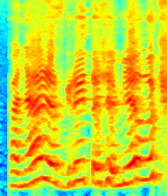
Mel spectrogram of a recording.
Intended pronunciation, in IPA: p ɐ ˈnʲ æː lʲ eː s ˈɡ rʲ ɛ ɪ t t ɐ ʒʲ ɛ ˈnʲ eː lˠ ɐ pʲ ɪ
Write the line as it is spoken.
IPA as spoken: p ɐ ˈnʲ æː lʲ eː s ˈɡ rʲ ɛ ɪ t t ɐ ʒʲ ɛ ˈmʲ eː lˠ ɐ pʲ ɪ

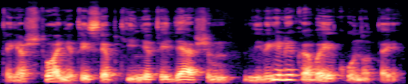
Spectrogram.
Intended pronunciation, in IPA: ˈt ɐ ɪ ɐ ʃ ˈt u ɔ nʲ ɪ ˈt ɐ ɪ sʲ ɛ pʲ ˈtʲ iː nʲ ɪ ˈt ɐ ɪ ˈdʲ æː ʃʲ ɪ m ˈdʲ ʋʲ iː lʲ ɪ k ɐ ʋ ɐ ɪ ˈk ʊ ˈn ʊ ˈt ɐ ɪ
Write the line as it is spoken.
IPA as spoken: ˈt ɐ ɪ ɐ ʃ ˈt u ɔ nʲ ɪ ˈt ɐ ɪ sʲ ɛ pʲ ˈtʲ iː nʲ ɪ ˈt ɐ ɪ ˈdʲ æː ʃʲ ɪ m ˈdʲ ʋʲ iː lʲ ɪ k ɐ ʋ ɐ ɪ ˈk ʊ ˈn ʊ ˈt ɐ ɪ

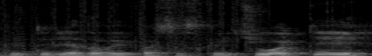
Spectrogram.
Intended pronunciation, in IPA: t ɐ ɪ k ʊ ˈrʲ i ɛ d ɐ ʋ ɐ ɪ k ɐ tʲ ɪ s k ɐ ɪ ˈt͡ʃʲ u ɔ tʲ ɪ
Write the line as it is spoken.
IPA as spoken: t ɐ ɪ t ʊ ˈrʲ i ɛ d ɐ ʋ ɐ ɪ p ɐ sʲ ɪ s k ɐ ɪ ˈt͡ʃʲ u ɔ tʲ ɪ

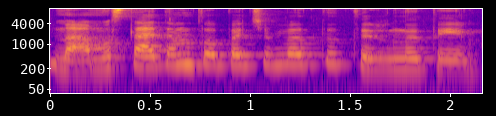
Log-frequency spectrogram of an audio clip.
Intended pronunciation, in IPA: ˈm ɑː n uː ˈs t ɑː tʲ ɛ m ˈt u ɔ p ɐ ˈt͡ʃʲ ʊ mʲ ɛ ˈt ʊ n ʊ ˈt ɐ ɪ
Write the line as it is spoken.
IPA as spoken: ˈn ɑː m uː ˈs t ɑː tʲ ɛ m ˈt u ɔ p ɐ ˈt͡ʃʲ ʊ mʲ ɛ ˈt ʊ n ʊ ˈt ɐ ɪ

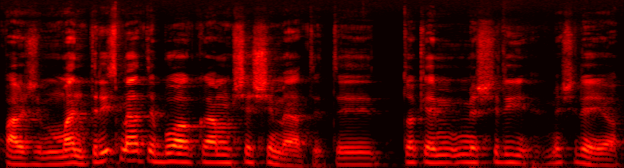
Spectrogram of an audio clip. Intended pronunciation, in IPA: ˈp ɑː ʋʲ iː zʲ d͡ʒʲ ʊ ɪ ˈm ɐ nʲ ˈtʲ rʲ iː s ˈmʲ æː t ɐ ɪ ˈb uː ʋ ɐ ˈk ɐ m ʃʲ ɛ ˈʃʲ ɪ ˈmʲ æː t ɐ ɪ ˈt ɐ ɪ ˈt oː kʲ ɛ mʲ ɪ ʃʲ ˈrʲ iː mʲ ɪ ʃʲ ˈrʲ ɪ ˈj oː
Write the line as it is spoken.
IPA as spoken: ˈp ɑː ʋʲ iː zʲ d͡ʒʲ ʊ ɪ ˈm ɐ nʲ ˈtʲ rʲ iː s ˈmʲ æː t ɐ ɪ ˈb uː ʋ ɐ ˈk ɐ m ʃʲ ɛ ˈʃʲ ɪ ˈmʲ æː t ɐ ɪ ˈt ɐ ɪ ˈt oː kʲ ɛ mʲ ɪ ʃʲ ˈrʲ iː mʲ ɪ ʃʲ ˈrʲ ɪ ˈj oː

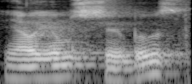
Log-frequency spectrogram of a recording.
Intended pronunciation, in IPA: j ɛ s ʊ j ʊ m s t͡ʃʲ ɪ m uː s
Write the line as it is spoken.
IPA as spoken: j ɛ ʊ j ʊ m s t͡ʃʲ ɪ b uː s

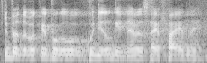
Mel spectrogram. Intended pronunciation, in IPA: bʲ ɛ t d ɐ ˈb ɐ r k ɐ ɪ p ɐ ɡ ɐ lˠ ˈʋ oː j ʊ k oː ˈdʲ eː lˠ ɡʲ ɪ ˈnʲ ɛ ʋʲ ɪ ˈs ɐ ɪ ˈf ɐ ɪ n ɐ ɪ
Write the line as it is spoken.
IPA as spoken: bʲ ɛ t d ɐ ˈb ɐ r k ɐ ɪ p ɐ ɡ ɐ lˠ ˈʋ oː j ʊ k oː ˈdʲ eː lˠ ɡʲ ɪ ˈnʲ ɛ ʋʲ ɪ ˈs ɐ ɪ ˈf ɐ ɪ n ɐ ɪ

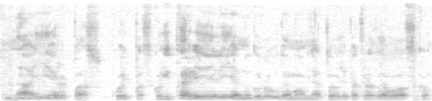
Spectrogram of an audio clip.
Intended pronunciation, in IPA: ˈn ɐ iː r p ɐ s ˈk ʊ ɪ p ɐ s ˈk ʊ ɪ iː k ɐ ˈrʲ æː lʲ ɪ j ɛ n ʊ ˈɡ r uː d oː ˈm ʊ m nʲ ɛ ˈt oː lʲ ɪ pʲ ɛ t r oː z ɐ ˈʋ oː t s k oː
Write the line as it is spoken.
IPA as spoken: ˈn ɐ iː r p ɐ s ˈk ʊ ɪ p ɐ s ˈk ʊ ɪ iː k ɐ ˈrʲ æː lʲ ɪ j ɛ n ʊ ˈɡ r uː d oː ˈm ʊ m nʲ ɛ ˈt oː lʲ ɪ pʲ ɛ t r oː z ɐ ˈʋ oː t s k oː

